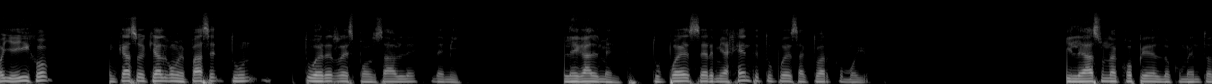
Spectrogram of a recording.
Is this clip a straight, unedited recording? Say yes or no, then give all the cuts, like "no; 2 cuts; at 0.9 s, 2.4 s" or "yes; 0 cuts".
yes; 0 cuts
